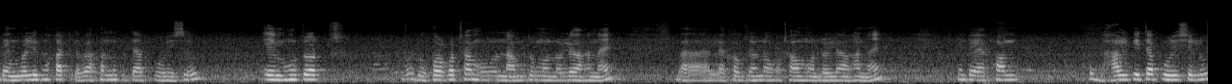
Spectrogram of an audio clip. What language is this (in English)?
Assamese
